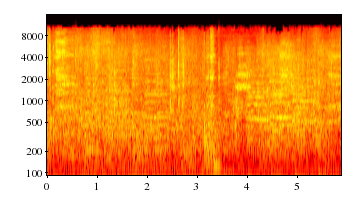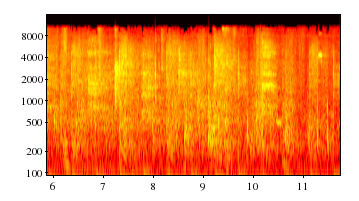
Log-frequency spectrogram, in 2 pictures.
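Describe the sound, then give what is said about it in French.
Explosion from an action film as a missile silo is destroyed: a loud, dense roar and rumble that holds steady throughout, with scattered heavy thuds and crashes. “Et voilà, ça explose, on adore ça. Écoutez bien ça. C'est parce qu'il y a un silo ici de missiles, il faut qu'ils le détruisent.”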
